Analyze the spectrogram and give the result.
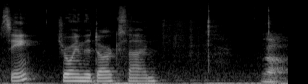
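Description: A woman uses a normal speaking voice, pitched fairly low, with ordinary pitch variation. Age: 30s. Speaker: podcast co-host. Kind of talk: casual chat.

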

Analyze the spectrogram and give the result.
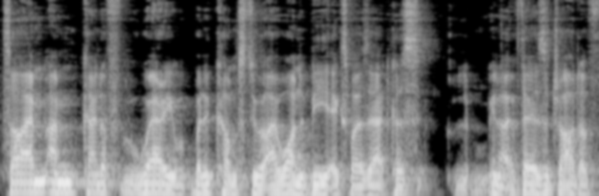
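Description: The speaker has a German accent and a monotone, flat intonation. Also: man. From Germany, east of Berlin. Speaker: farmer. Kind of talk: interview.

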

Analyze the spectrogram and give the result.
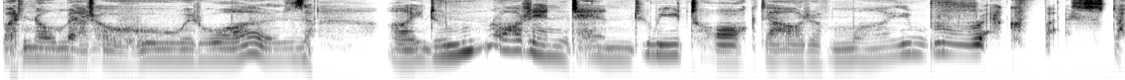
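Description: A woman puts on a character voice, growling slowly with a low pitch, a slightly mellow tone and a slightly husky edge. Her intonation stays lively.

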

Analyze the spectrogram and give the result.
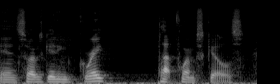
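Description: A dark, mellow tone in a General American accent at a fairly quick pace, with audible room echo. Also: man. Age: 60s. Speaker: media crisis trainer. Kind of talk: casual interview.

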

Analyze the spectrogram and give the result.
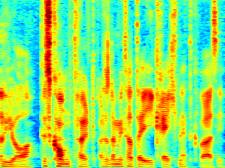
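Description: On a very clean recording with a silent background, a man speaks at a moderate pace with a bright, sharp tone. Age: 30s. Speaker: father of school children, colleague of host. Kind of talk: casual chat.

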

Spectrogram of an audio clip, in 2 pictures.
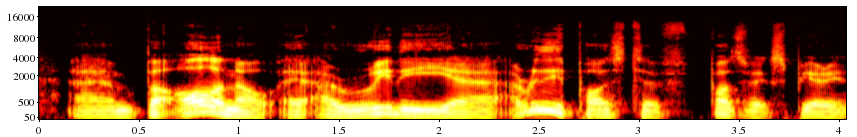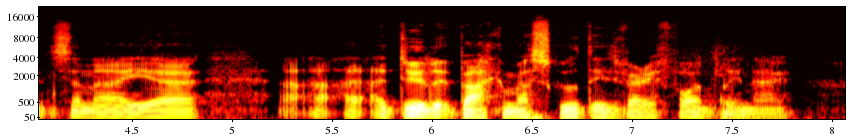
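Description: This man has an Edinburgh accent. His pace is fairly quick. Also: fairly low pitch for a man, ordinary pitch variation, very clean recording, silent background. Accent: Scottish (Edinburgh). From Scotland, Edinburgh. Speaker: school founder and CEO. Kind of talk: interview. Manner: hesitant, many fillers and repetitions.

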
